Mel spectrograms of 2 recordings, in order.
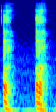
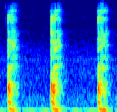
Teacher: ela é pronunciada como uma parada glotal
